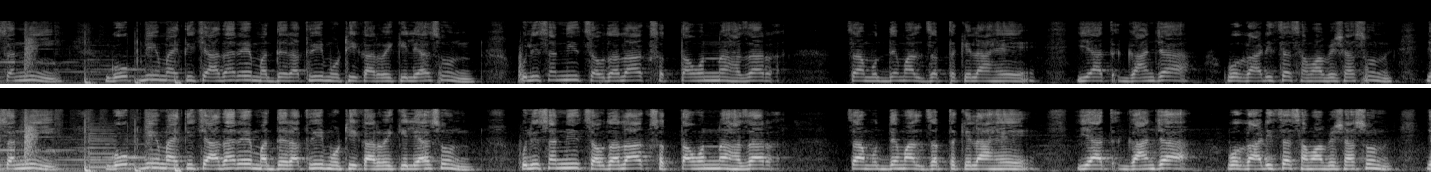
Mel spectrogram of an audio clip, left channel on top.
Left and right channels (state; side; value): quieter; left; 13.5 dB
